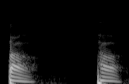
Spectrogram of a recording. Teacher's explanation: तो ये ता था दा धा ना आपका कहलाएगा दंत, क्योंकि देखो जब भी हम लोग बोलेंगे ता था तो जो हमारी जीभ है ऊपर दांत में लगती है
